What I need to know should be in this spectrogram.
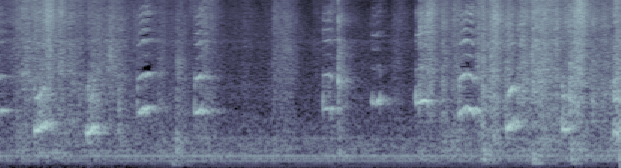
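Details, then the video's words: Springer Spaniel puppy barking in high, thin yips and squeaky whimpers, short tonal notes repeated about three times a second with brief pauses, some notes sliding upward, against a faint steady hum. "Springer spaniel puppy cute barking baby"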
